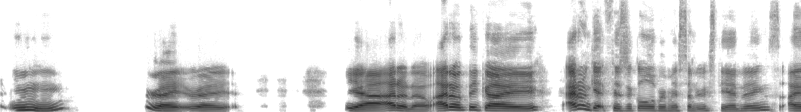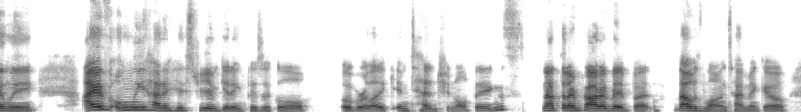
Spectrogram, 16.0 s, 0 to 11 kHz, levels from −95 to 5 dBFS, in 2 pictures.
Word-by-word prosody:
Mhm. 240 - +1 0.9
Right, 185 - +3
right. 175 -4 -1 1.2
Yeah, 180 -2 +6
I 230 - +7
don't 200 -4 +4
know. 160 0 -2
I - - +7
don't 255 -2 +5
think 255 -3 -1
I 195 +1 +5 0.3
I - - +8
don't 345 -5 +1
get 295 - 0
physical 195 0 -6
over 190 -1 -5
misunderstandings. 185 +5 -8
I 190 -1 +2
only 185 +1 -4 0.5
I've 280 +2 +7
only 250 +1 -2
had 220 -5 -2
a 210 - -4
history 210 0 -7
of 190 -1 -6
getting 170 0 -6
physical 175 +2 -10 0.3
over, 175 -1 -4
like, 170 +2 -6
intentional 170 -2 -10
things. 235 +11 -11 0.2
Not 215 +1 0
that 225 - +1
I'm 215 0 +1
proud 200 -2 +5
of 200 0 -1
it, 185 -1 0
but 160 -3 -7 0.2
that 195 - +3
was 185 -2 -4
long 155 -1 -7
time 155 0 -9
ago. 165 +3 -8
190 Hz, 160 wpm, -22 LUFS, 175-215 Hz, 1.2 s, I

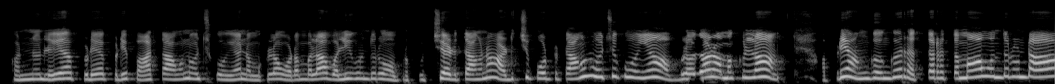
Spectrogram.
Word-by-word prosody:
கண்ணுலயே 235 +3 -1
அப்டீயே 240 -3 -4
அப்டீயே 245 +1 -6
பாத்தாங்கன்னு 235 +4 -2
வச்சுக்கோயென், 235 -2 -5
நமகெல்லாம் 225 +4 -5
ஒடம்பெல்லாம் 235 +4 0
வலி 230 +3 0
வந்துரும். 255 -3 -4
அப்புறம் 195 +1 -13
குச்சி 215 +4 -9
எடுத்தாங்கன்னா, 240 +5 0
அடிச்சு 230 +6 -4
போட்டுட்டாங்கன்னு 270 +8 0
வச்சுக்கோயென், 340 -2 +1
அவ்வளோதான் 250 +10 +2
நமக்கெல்லாம் 315 +4 +4 0.5
அப்டீயே 360 +2 +3
அங்கங்க 275 +4 0
ரத்தம் 250 +6 -1
ரத்தமா 295 +3 +2 0.2
வந்துரும் 350 0 0
டா" 340 - +7
255 Hz, 130 wpm, -23 LUFS, 230-310 Hz, 0.5 s, டா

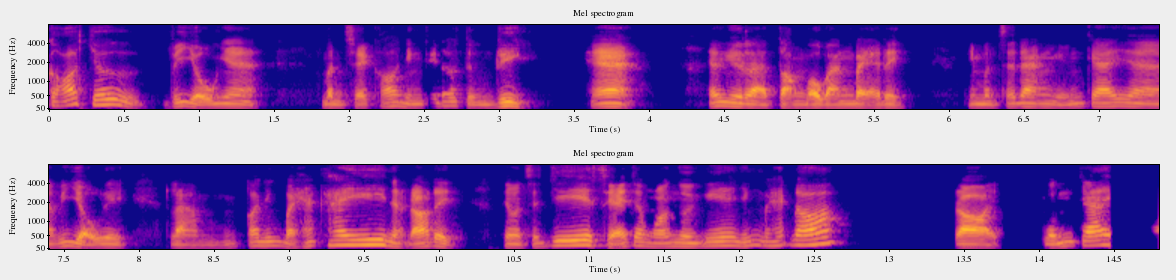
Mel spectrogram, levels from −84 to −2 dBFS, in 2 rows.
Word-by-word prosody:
có 150 +6 0
chứ, 175 -3 -1
ví 130 +3 -4
dụ 95 -6 +2
nha, 105 -5 -1 0.4
mình 100 -2 -4
sẽ 95 - -1
có 100 +6 -3
những 105 -5 -6
cái - - -12
đối 140 - -5
tượng 90 -8 -8
riêng, 130 0 +2 0.4
ha. 115 +2 +6 0.4
Giống 130 +3 0
như 120 -3 +2
là, 100 -4 +5
toàn 95 +1 +1
bộ 95 - +6
bạn 95 +1 0
bè 100 - +2
đi, 100 -3 -2 0.4
thì - - -9
mình 100 -2 -6
sẽ 110 - -6
đăng 110 -4 -1
những 95 +5 -8
cái, 120 +1 +1
a, 105 -4 -1
ví 135 +4 -5
dụ 110 - +2
đi 100 -4 -3 0.3
là 85 -1 -3 0.3
có 135 - -3
những 140 +1 -4
bài - - -1
hát 140 +4 -6
hay 170 +2 +3
nào - - -1
đó - - +5
đi, - - +2 0.4
thì - - -3
mình 100 - -2
sẽ 110 - -8
chia 160 +2 +3
sẻ 165 - +3
cho 140 - -1
mọi 115 -1 -2
người 120 -2 -2
nghe 145 +4 -2
những 145 +4 -6
bài 145 - -7
hát 155 +4 -6
đó. 180 +6 +3 0.7
Rồi, 100 -2 +7 0.3
những 105 +8 -3
cái 160 +2 +4 0.3
mà - - -13
120 Hz, 235 wpm, -25 LUFS, 100-145 Hz, 0.7 s, Rồi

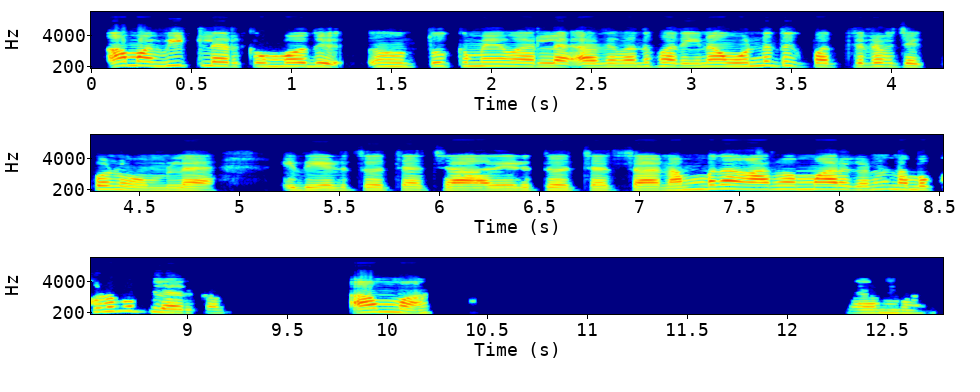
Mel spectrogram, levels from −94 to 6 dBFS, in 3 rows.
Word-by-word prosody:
ஆமா. 290 +1 +7
வீட்டுல 285 -2 0
இருக்கும்போது 240 - +1 0.3
அ - - 0 0.2
தூக்கமே 250 +1 -3
வரல, 230 -2 +2
அது 210 +1 -1
வந்து 230 +2 -2
பாத்தீங்கன்னா 230 0 +2
1 260 +5 -1
த்துக்கு 275 -7 -7
10 225 -3 0
தடவ 235 +1 -2
செக் 210 - -6
பண்ணுவோம்ல, 180 -7 -2 0.5
இது 180 - -7
எடுத்து 175 +1 -8
வெச்சாச்சா, 170 0 -3
அத 170 - 0
எடுத்து 180 +1 -7
வச்சாச்சா, 175 0 -1
நம்ம 220 +6 -1
தான் 265 -3 +6
ஆர்வமா 240 0 +3
இருக்கோன்னா, 230 +1 -5
நம்ம 220 0 -1
குடும்பத்துல 280 -6 -1
இருக்கோம் 205 -1 -11 0.7
ஆமா. 255 -6 +2 2.2
ஆமா. 200 -2 -7
225 Hz, 140 wpm, -22 LUFS, 185-245 Hz, 2.2 s, ஆமா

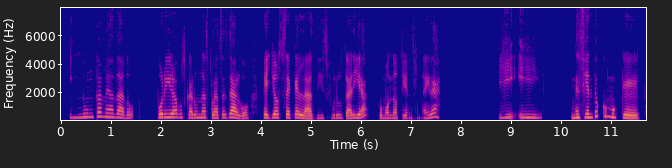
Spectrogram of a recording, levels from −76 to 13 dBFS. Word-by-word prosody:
Y 215 - -11
nunca, 260 +6 -2
me 275 -1 -2
ha 260 -1 0
dado 220 -4 -1 0.4
por 245 +1 +5
ir 250 0 +5
a 250 - +3
buscar 225 -3 -2
unas 225 0 -2
clases 215 +1 -2
de 250 - +2
algo, 195 -5 +3 0.2
que 215 -3 +2
yo 235 +1 +4
sé 230 -2 0
que 230 0 +2
las 170 -5 +4
disfrutaría 195 +3 -1 0.2
como 195 0 -4
no 195 0 -5
tienes 185 0 -9
una 190 -1 -11
idea. 245 +4 -3 1.2
Y 220 +2 -5
y 220 -1 -3 0.6
me 225 +1 +5
siento, 245 +8 +2
como 280 -6 -1
que. 195 -3 +5
220 Hz, 155 wpm, -25 LUFS, 195-240 Hz, 1.2 s, por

